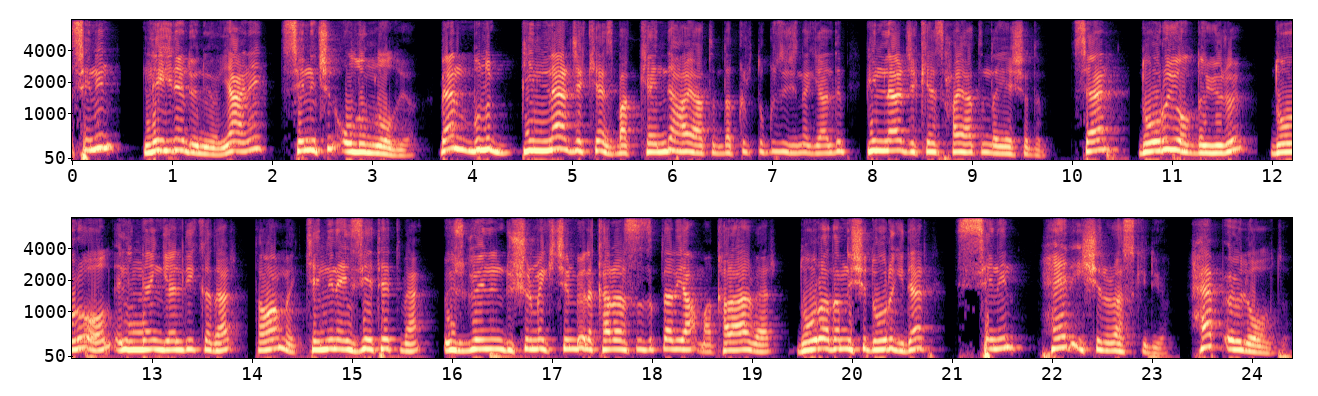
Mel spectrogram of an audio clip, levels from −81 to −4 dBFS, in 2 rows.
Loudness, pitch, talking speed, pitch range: -9 LUFS, 185 Hz, 140 wpm, 165-205 Hz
